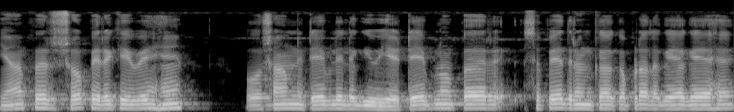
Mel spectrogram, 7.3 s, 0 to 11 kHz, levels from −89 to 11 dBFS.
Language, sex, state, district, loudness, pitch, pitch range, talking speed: Hindi, male, Rajasthan, Bikaner, -15 LUFS, 120 Hz, 115-125 Hz, 170 wpm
